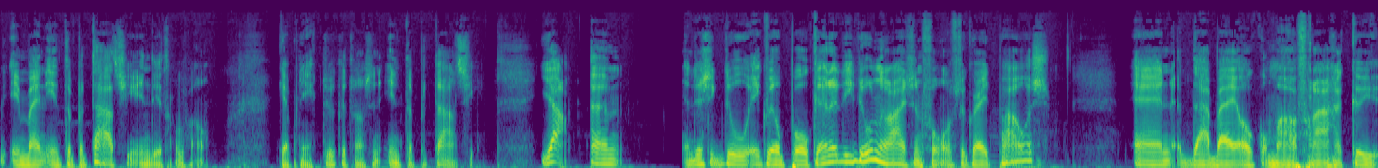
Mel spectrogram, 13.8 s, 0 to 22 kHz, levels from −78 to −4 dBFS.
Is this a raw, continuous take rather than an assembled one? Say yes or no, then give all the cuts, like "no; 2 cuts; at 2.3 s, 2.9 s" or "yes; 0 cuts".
no; 1 cut; at 3.1 s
